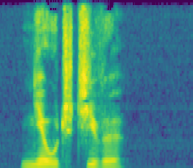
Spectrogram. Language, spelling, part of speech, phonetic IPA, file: Polish, nieuczciwy, adjective, [ˌɲɛʷut͡ʃʲˈt͡ɕivɨ], Pl-nieuczciwy.ogg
